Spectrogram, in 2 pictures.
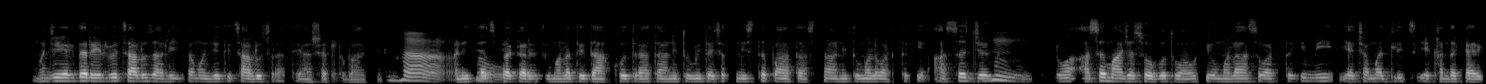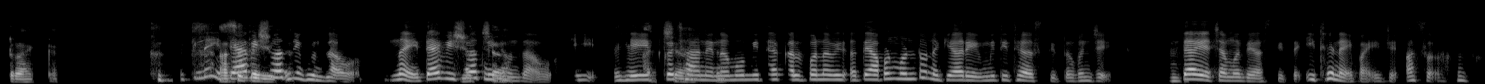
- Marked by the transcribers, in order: tapping; in English: "कॅरेक्टर"; chuckle; other background noise
- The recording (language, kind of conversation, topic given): Marathi, podcast, तुम्हाला कल्पनातीत जगात निघून जायचं वाटतं का?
